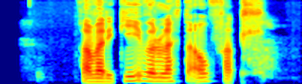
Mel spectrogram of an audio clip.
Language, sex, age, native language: Icelandic, male, 18-19, Icelandic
